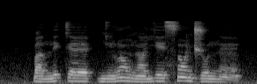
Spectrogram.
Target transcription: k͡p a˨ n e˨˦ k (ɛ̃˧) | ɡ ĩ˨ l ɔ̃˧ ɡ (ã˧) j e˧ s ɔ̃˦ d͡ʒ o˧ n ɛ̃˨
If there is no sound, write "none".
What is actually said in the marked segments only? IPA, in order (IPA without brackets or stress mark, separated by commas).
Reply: ɛ˧, ã˨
